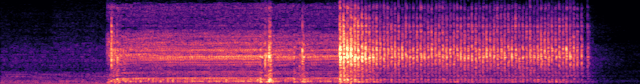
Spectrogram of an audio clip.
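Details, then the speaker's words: Old power window motor kept from a previously sold car, bench-tested: high, rasping whir with ratcheting chatter; it spins about one rotation, then the stripped gears grind in both directions. "this is what a bad motor sounds like you can see if I can show the gears there you go Gear's grinding"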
